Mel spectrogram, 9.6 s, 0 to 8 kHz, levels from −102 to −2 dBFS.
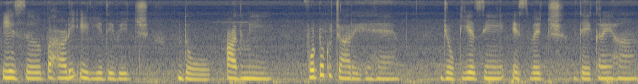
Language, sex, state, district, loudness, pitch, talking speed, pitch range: Punjabi, female, Punjab, Kapurthala, -19 LUFS, 210 Hz, 120 wpm, 200-225 Hz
